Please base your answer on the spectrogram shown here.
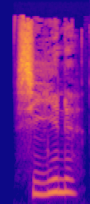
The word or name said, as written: sigende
